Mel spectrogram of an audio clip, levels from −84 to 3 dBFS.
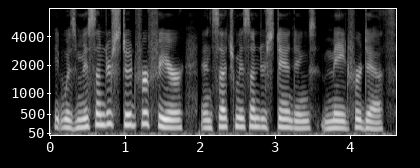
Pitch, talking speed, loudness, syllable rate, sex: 195 Hz, 145 wpm, -16 LUFS, 4.2 syllables/s, female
